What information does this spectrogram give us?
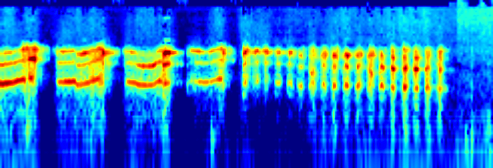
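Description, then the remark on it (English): A voice imitates a wood duck: four rising, squealing whistles, then a quick run of about fifteen short, shrill peeps that speeds up and fades. No talking. “Wood duck. I can do wood duck.”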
